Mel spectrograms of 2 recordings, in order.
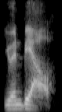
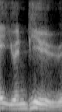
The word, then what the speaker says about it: Yuen Biao: And so my number five is Yuen Biao. – Nice. – AKA Yuen Biu, if you want to use the Cantonese pronunciation, as you probably should.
